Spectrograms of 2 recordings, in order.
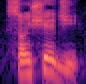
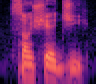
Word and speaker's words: sąsiedzi: Sąsiad, sąsiedzi. A neighbor, neighbors. Sąsiad, sąsiedzi.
